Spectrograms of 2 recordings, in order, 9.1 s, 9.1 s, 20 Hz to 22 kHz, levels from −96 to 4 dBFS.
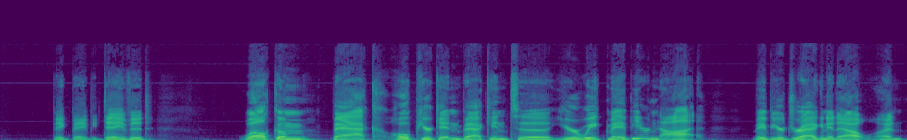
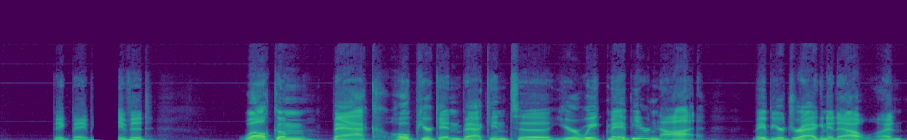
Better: first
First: none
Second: audio cutting out; at 1 s

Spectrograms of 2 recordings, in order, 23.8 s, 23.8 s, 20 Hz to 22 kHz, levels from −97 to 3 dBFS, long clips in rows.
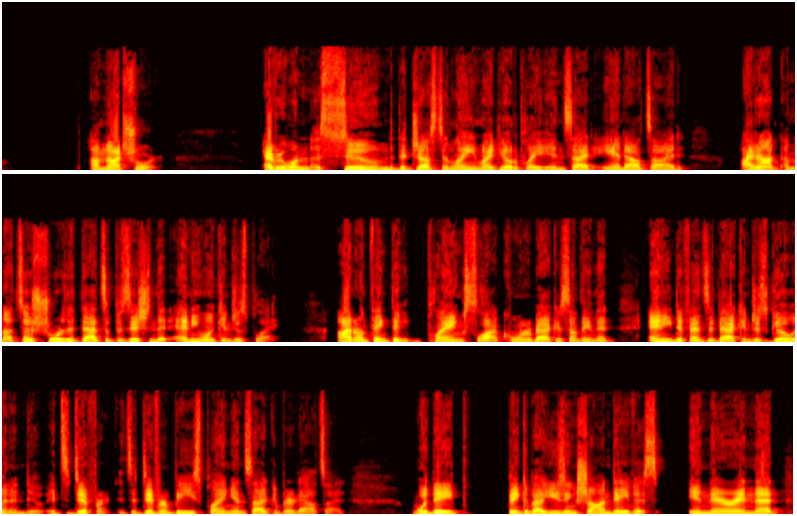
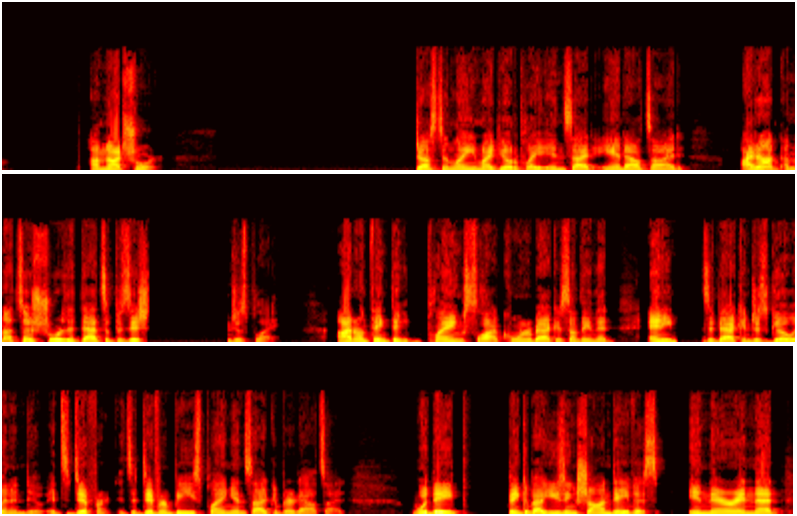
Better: first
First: none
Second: audio cutting out; at 2 s for 2 s, at 9.5 s for 1 s and at 15 s

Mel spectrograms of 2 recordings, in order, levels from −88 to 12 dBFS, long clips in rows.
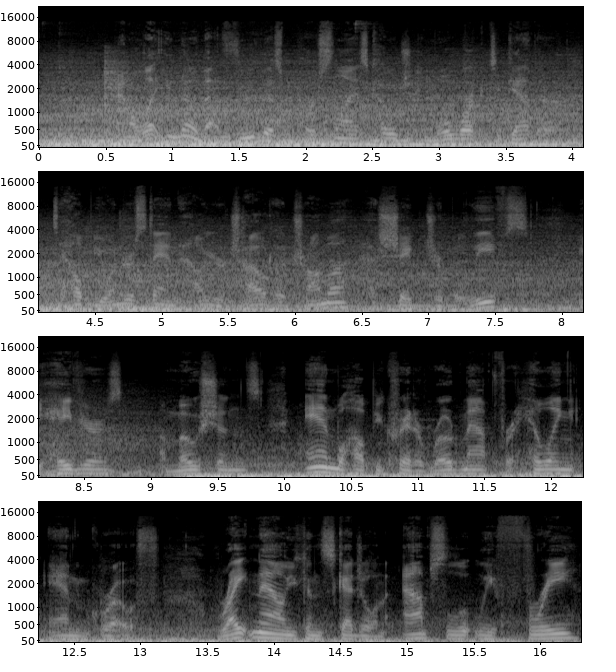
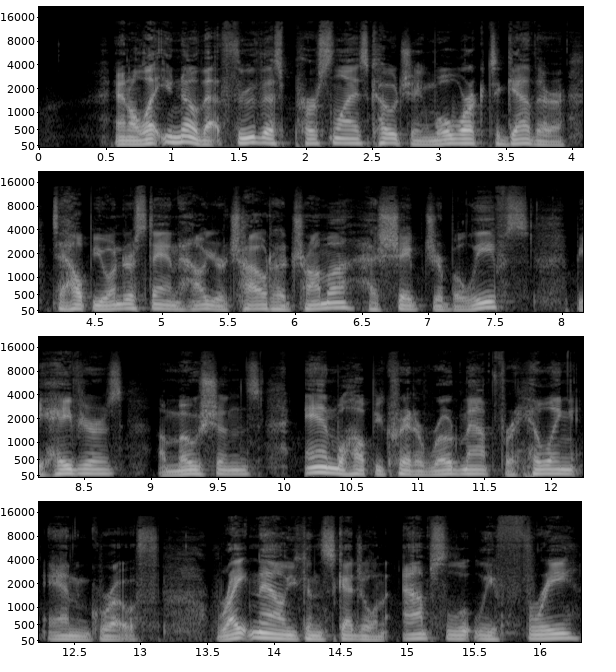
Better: second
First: rain or running water; very loud; throughout; 4 dB above the speech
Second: none

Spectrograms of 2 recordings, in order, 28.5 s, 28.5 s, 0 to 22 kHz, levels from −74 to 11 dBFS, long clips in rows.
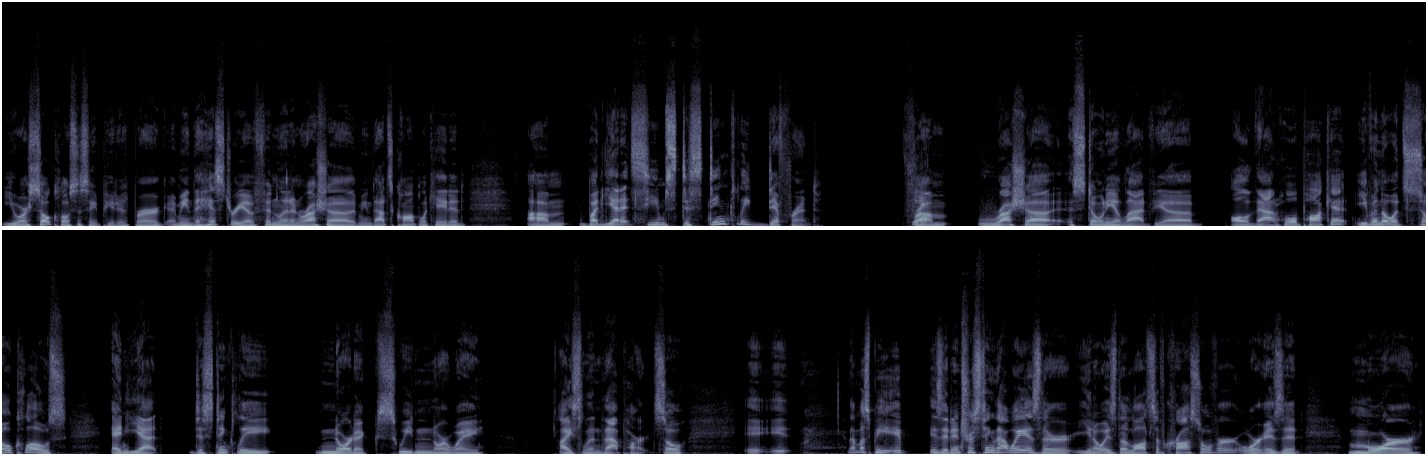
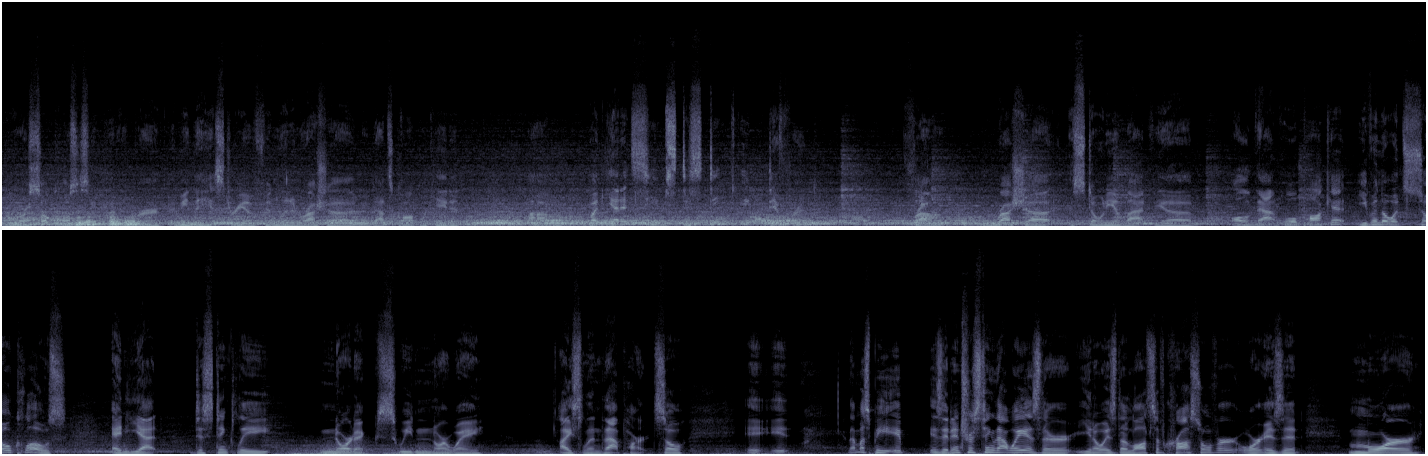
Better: first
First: none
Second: rain or running water; very loud; throughout; 3 dB above the speech

